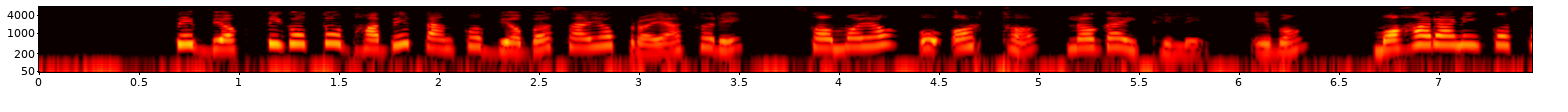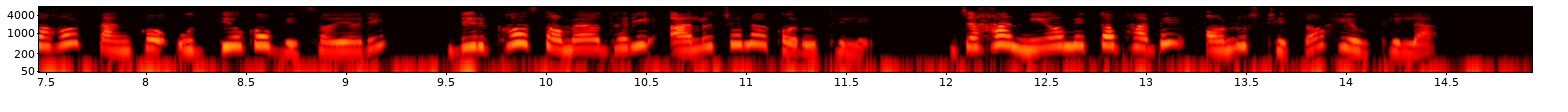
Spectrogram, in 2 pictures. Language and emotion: Odia, neutral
